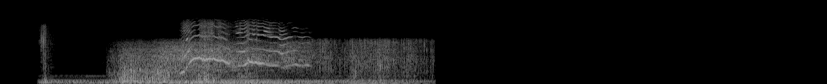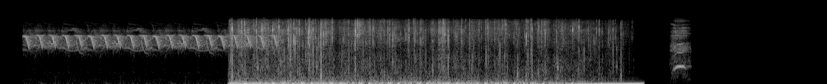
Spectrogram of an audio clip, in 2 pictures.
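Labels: At 0.4 seconds, fire can be heard. While that goes on, at 1.8 seconds, someone screams. Later, at 8.5 seconds, chirping is audible. Over it, at 10.6 seconds, you can hear crumpling. Next, at 15.0 seconds, someone gasps.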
